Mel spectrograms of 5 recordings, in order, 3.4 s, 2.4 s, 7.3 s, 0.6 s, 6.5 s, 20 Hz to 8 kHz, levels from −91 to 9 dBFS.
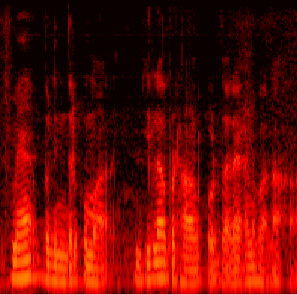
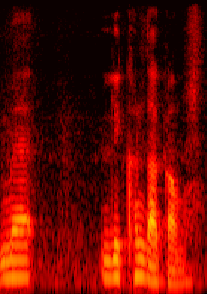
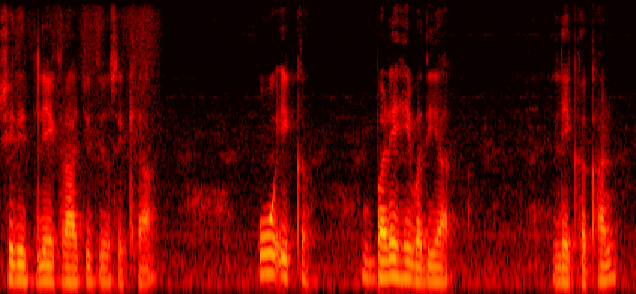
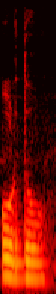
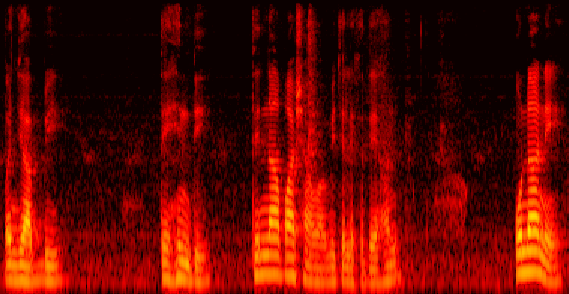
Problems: background sounds at intervals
